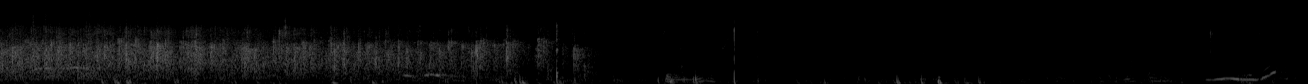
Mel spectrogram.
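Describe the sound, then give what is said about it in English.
Audience applause greets two speakers coming up to share at a morning gathering, a full round of clapping that dies away after about six seconds, leaving footsteps, scattered claps and quiet talking. “So would you welcome this morning Jason and Sharon as they come to share. Give them a hand this morning.”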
